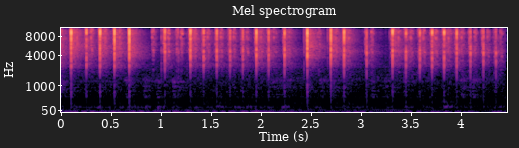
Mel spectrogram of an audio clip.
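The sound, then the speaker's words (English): Scissors snip rapidly and repeatedly, a steady run of crisp, sharp metallic clicks, fairly quiet, with no voices. “this is my buddy I brought along. His name is Steven the Scissors.”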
